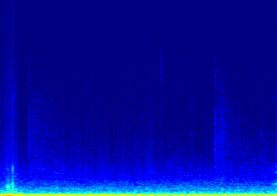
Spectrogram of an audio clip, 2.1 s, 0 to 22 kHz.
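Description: BMW M2 CS with a 6-speed manual held at full throttle near redline on a winding mountain road: a steady, loud engine drone with a strong sustained tone, continuous and close throughout.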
